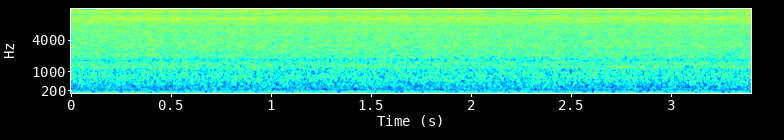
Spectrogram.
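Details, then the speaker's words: Ford Fiesta 1.0 petrol, misfiring after the underside of the engine was struck, idling with an uneven, lumpy beat; the ignition scope shows cylinder 3 with almost no charge time, as if its coil is dead. "observa eu fico esse lembro três ele está praticamente morto não tem tempo de carga e nem tinha no no final anterior tá praticamente nulo aí o o tempo de carga dele"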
